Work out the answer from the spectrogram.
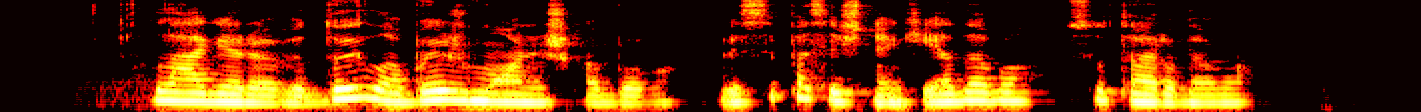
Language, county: Lithuanian, Šiauliai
